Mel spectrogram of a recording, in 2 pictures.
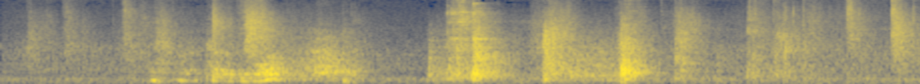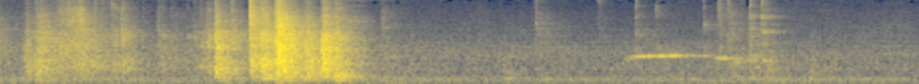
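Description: Hand tools and wire being handled and sorted: a string of short rustling, scraping and clattering noises, loudest about twelve seconds in. A brief squeak follows about fifteen seconds in.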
